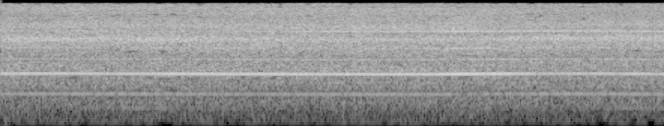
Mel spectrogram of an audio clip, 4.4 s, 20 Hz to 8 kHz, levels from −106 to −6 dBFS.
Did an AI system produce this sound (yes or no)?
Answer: no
